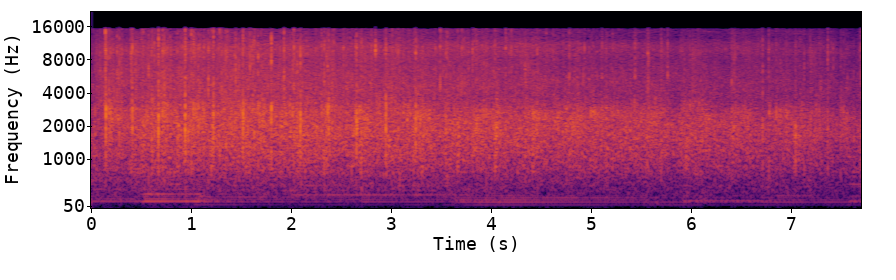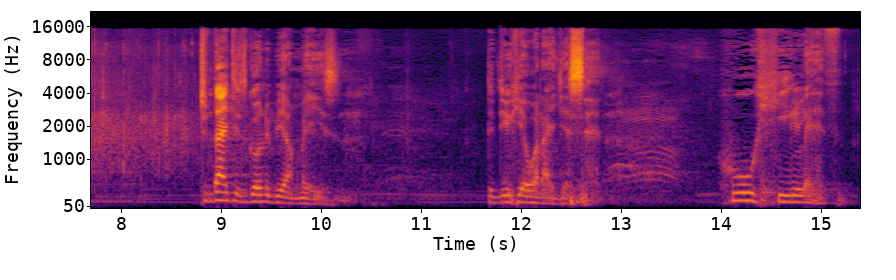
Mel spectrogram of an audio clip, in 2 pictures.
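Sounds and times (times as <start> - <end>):
audience clapping: 0.0 - 9.8
speech: 8.9 - 10.4, 11.7 - 12.9, 14.1 - 15.3.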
